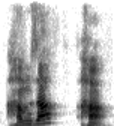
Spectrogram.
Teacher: തൊണ്ടയുടെ അടിയിൽ നിന്ന് വരുന്നത്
